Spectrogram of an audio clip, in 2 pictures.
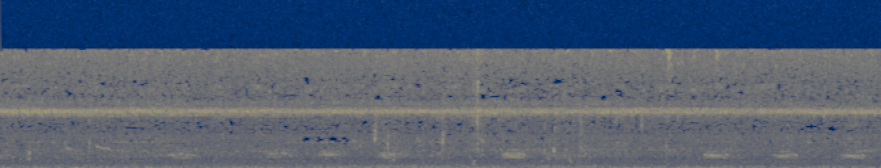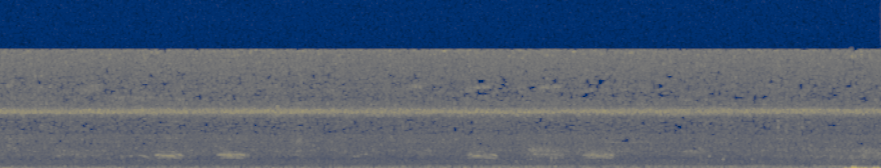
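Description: A bird calling outdoors in short calls, often two at a time, scattered through, over a steady low background rumble.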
